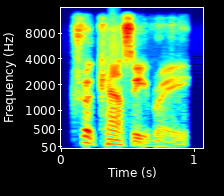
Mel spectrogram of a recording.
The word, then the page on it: tracasserie: British English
